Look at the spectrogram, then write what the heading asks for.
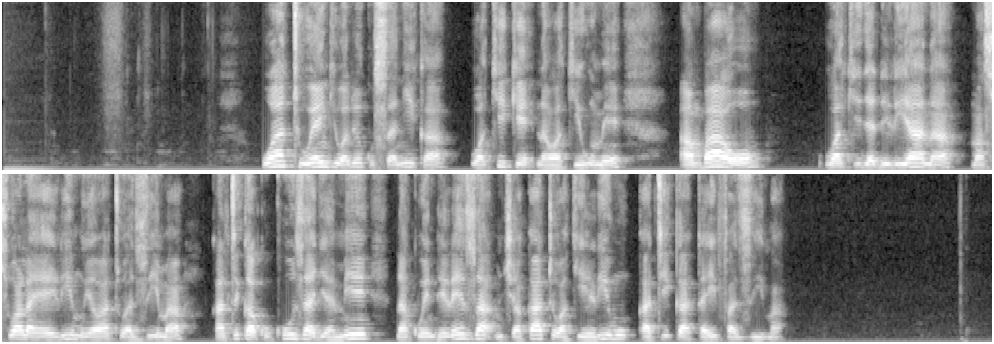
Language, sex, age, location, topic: Swahili, female, 18-24, Dar es Salaam, education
